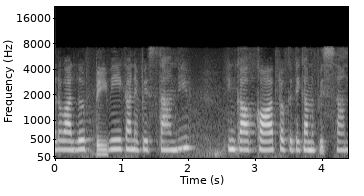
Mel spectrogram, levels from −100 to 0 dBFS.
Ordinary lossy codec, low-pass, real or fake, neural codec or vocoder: none; 7.2 kHz; fake; codec, 16 kHz, 0.5 kbps, X-Codec, WavLM features, trained on Multilingual LibriSpeech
